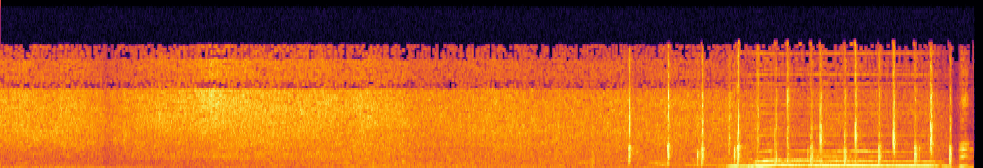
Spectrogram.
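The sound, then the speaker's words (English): A crowd claps in a steady, noisy wash that fills the whole clip, with a few sharp individual claps and a sustained high whistle rising toward the end, clapping for a man who has just got a crack pipe out of a vending machine. “You know what they're clapping for?”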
